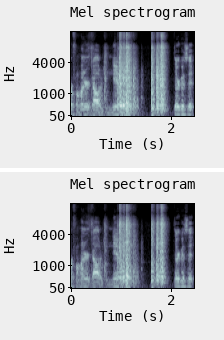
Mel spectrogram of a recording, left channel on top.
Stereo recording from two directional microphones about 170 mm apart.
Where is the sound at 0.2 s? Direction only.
55° right (ahead or behind).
